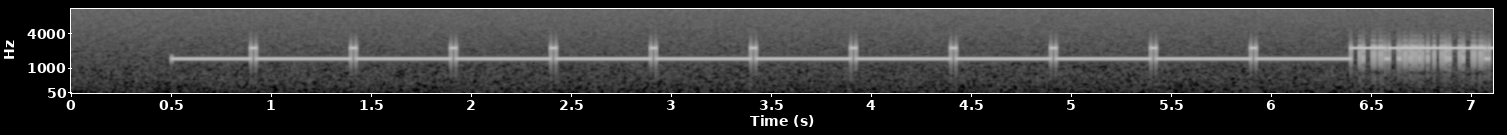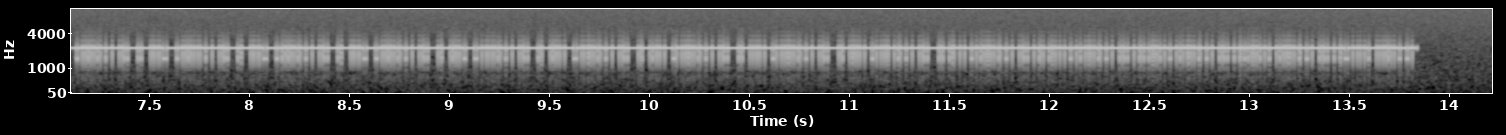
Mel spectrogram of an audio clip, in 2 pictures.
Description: Weather fax (radiofax), 120 lines a minute, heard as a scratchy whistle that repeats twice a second.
